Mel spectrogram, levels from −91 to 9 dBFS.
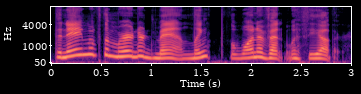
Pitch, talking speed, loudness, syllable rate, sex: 255 Hz, 260 wpm, -18 LUFS, 6.6 syllables/s, female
